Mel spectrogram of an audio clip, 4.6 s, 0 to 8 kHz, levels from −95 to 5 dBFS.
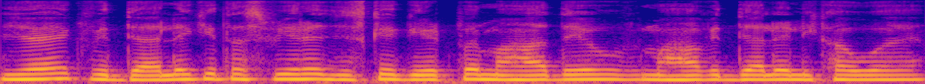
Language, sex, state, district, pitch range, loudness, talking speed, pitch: Hindi, male, Uttar Pradesh, Varanasi, 160-175 Hz, -13 LUFS, 180 wpm, 165 Hz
